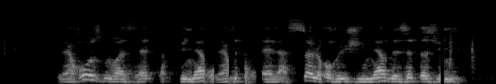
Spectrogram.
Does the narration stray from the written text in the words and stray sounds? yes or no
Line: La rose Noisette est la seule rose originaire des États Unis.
yes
